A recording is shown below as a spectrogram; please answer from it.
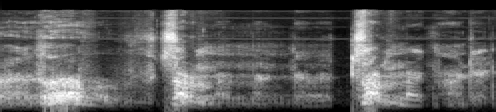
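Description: A person's voice in a put-on character voice, with no clear words, in three short loud bursts.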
